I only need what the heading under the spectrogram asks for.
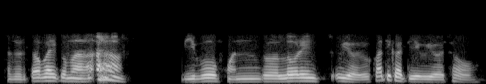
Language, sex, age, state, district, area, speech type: Nepali, male, 18-30, West Bengal, Kalimpong, rural, conversation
